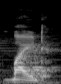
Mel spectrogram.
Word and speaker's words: bight: बाइट, बाइट, बाइट, तीनों words के pronunciation same है। पहला जो वर्ड है बाइट, जिसका स्पेलिंग है BIGHT, जिसके मीनिंग्स होते हैं खलीज, रस्सी का फांस, घुमाओ।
